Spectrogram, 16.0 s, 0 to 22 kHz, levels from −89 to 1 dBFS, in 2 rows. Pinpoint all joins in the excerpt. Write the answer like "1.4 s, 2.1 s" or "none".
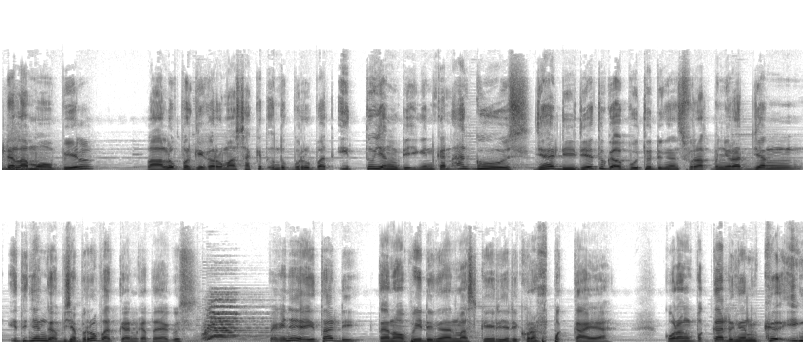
none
